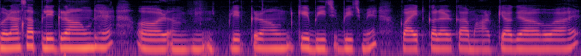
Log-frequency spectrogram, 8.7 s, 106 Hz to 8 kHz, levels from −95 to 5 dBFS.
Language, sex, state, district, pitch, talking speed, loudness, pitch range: Hindi, female, Uttar Pradesh, Jalaun, 195 Hz, 130 wpm, -33 LUFS, 185-205 Hz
